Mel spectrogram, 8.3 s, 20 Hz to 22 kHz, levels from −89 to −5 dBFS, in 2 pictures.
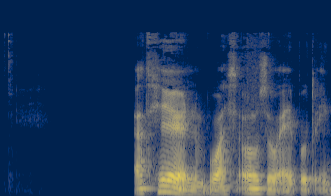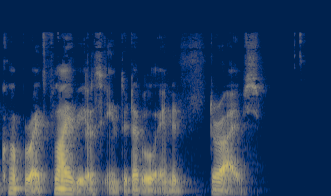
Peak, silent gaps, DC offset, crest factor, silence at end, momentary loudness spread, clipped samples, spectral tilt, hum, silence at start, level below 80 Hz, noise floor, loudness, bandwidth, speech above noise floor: -4 dBFS; none; under 0.1%; 22 dB; 0.9 s; 15 LU; under 0.1%; -6.5 dB/octave; none; 1.7 s; -50 dBFS; under -90 dBFS; -26 LUFS; 11.5 kHz; over 64 dB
